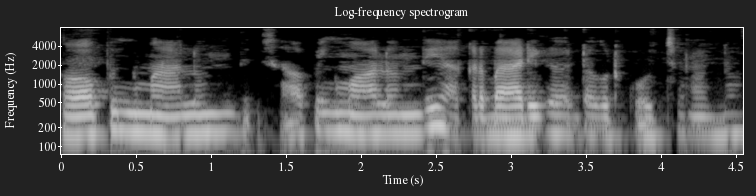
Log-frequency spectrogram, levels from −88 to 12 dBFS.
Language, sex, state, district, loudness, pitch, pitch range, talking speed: Telugu, female, Andhra Pradesh, Srikakulam, -18 LUFS, 160 Hz, 150-165 Hz, 130 wpm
